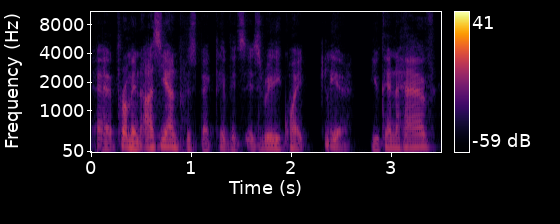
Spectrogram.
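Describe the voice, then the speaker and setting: Very creaky, halting male interview guest. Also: mid-range voice, a bit bright. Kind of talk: conversational political commentary.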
